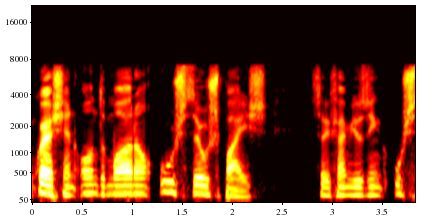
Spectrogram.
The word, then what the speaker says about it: pais: So os meus pais moram em Portugal. Be careful with this word because pais, os pais means the parents.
